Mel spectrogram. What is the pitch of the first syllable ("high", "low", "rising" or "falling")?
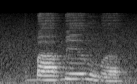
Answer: low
